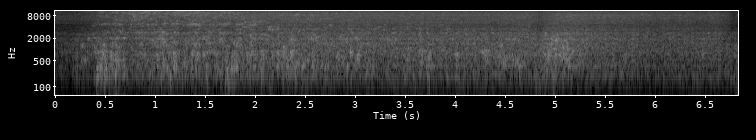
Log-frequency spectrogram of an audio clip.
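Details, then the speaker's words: Chief Steamer heated with good pressure, single-hole nozzle, cold empty hose: valve opened from minimum to maximum, strong steady airy hiss swelling and holding even, no sputter; normal full steam discharge. "and that's the maximum amount of steam"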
